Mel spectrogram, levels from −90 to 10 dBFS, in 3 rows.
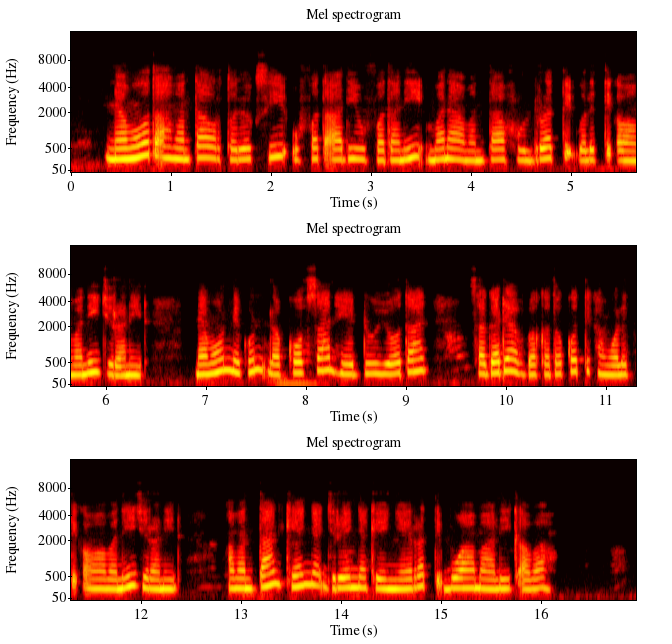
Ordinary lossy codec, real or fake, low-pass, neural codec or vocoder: Opus, 24 kbps; real; 7.2 kHz; none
